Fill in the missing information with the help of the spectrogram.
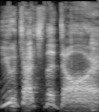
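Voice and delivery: slow, loud, pointed blame; drawn-out, loud accusing shout; loud accusation. Acted. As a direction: call him out in front of everyone. Accusing in character.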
